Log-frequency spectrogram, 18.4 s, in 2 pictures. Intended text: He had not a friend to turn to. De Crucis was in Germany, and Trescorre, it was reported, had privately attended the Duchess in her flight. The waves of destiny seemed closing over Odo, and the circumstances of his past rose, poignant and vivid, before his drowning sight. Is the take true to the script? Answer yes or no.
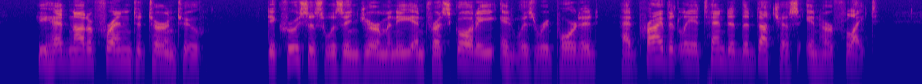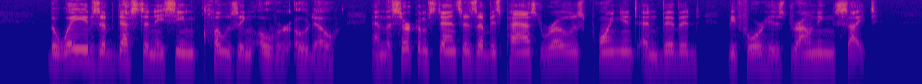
yes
